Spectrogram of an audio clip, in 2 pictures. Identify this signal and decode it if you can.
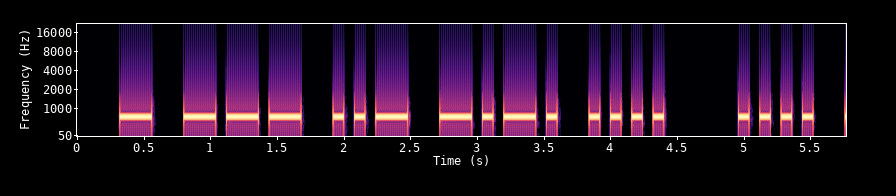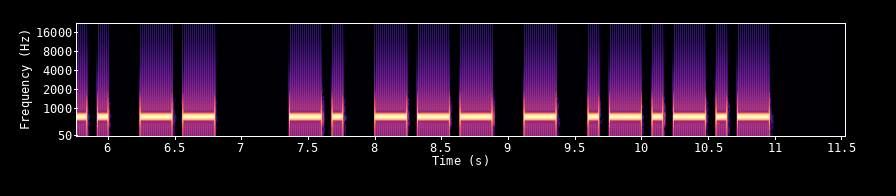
Morse code, heard as a keyed tone, about 15 wpm, 700 Hz. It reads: TOUCH HIM NOT.
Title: Sentences from Top 1200 Words 15wpm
